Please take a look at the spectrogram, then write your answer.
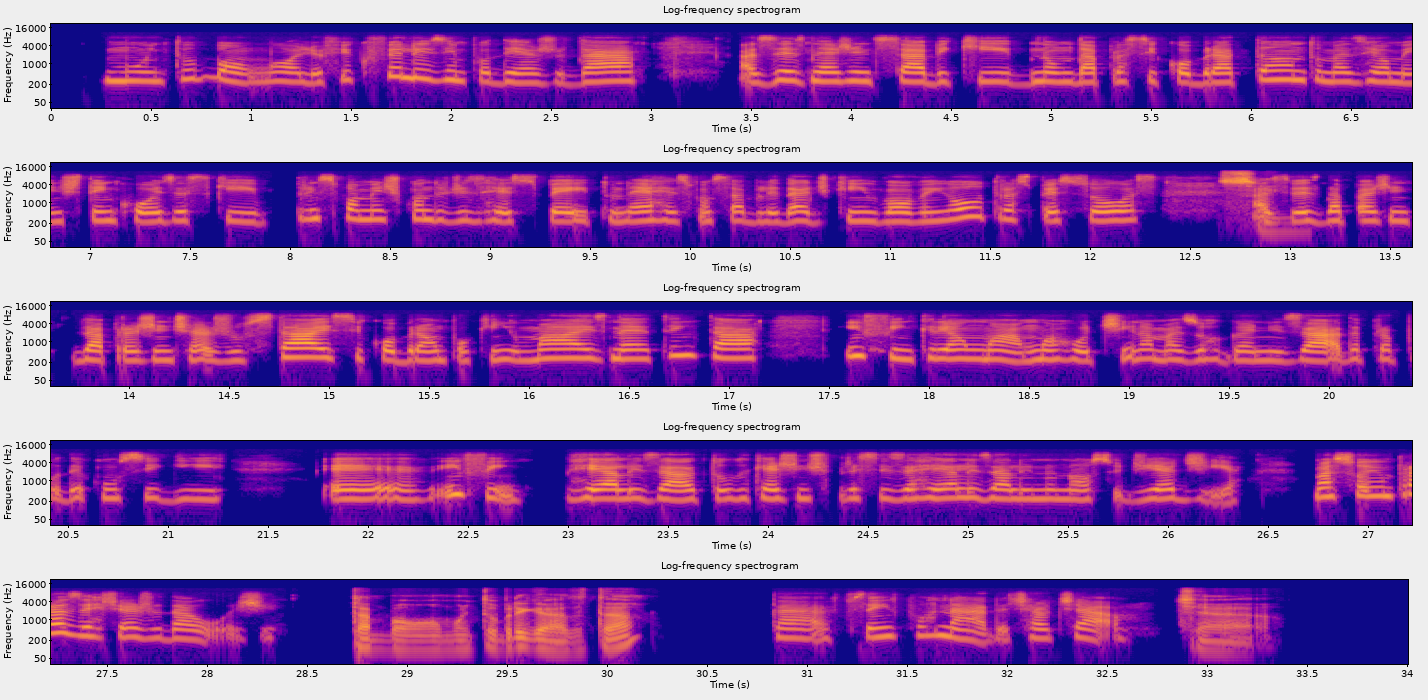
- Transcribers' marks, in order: tapping
- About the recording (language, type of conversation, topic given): Portuguese, advice, Como posso parar de procrastinar e me sentir mais motivado?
